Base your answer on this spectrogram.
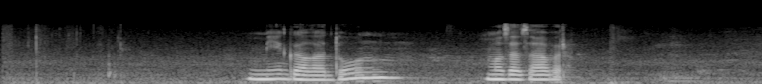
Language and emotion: Russian, neutral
